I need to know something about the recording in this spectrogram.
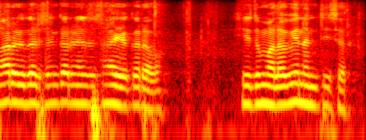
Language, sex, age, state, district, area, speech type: Marathi, male, 30-45, Maharashtra, Beed, urban, spontaneous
